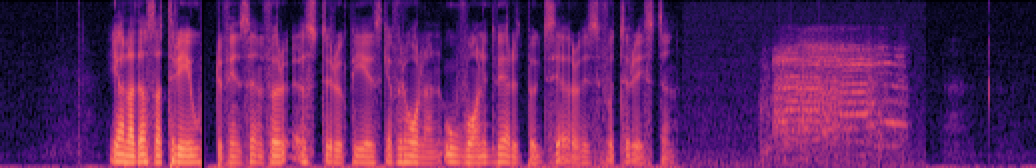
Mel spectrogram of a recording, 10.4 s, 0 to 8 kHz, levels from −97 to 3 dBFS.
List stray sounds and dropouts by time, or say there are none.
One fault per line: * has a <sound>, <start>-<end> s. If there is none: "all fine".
* has a dropout, 2.0-2.1 s
* has a squeak, 7.6-9.1 s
